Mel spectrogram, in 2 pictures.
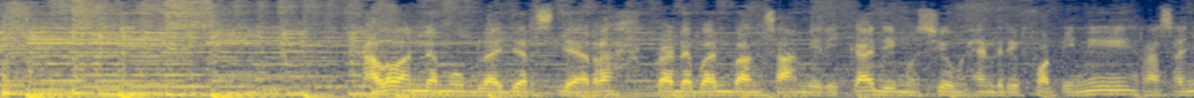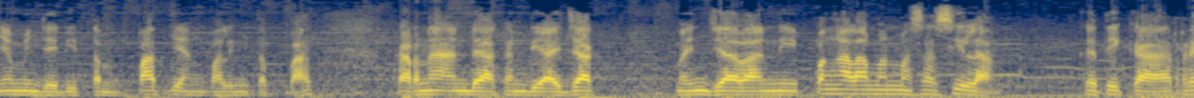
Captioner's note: non-english speech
